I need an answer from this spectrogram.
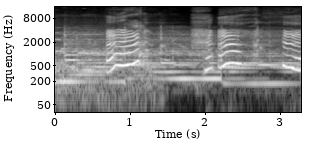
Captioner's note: chuckles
